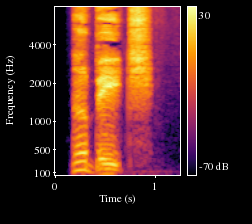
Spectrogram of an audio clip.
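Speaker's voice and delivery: words grated out in a rough rasp. Narrator reads a warrior's reply as he points his warhammer, rasping. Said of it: "he rasped".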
